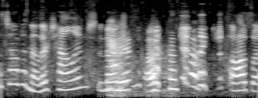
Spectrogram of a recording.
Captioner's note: laughs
